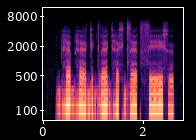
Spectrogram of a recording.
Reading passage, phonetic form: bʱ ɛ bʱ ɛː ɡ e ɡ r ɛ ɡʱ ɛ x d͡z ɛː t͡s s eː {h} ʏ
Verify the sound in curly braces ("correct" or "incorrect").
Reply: incorrect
